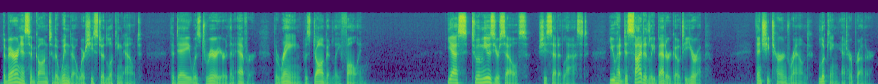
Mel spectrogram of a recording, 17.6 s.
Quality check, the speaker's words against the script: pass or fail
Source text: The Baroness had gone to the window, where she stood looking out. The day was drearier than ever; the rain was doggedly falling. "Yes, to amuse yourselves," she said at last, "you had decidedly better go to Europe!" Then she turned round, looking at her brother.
pass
